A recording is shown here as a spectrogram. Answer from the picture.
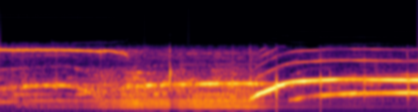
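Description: Karaoke backing track holding its closing chord while the audience whoops and cheers, with a long high whistle fading out about half a second in.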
